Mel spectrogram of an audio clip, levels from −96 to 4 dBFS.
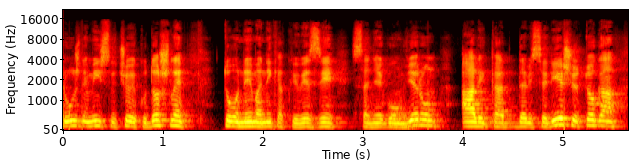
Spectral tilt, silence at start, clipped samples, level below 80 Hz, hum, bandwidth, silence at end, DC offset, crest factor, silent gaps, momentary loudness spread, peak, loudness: -4.5 dB/octave; 0 s; under 0.1%; -60 dBFS; none; 15 kHz; 0 s; under 0.1%; 22 dB; none; 7 LU; -2 dBFS; -24 LUFS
